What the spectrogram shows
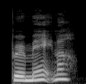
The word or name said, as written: burmeser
